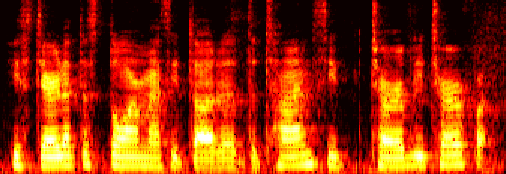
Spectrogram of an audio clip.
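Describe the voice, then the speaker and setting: A woman reading a children's story aloud and offering casual, gentle encouragement as a parent. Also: low-pitched, steady tone, a little fast, a little hiss or hum. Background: music.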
